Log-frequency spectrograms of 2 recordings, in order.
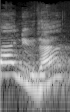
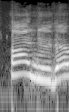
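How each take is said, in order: First: Said in the usual way. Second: I knew that, with "I" raised and louder; stress on I. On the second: Shown as a demonstration. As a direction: hit "I" hard in I knew that.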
